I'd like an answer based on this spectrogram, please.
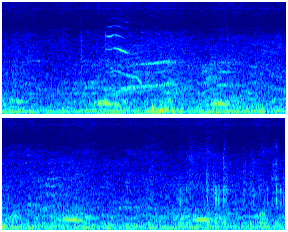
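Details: Kittens in a white bucket, with one thin, high meow sliding down and then up near the start, heard over a steady low rumble and soft low cooing pulses that repeat about every two seconds.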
